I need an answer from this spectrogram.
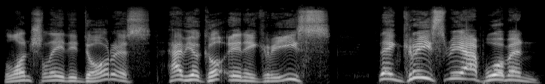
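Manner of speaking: a lightly done Groundskeeper Willie brogue; Groundskeeper Willie Scottish. Retold or imitated. Streamer showing a Scottish accent like Groundskeeper Willie. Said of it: "Scottish is more like".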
